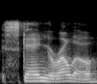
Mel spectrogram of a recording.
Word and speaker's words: Scangarello: And then he removed Gary Kubiak at the behest of Vic Fangio, more than likely, and installed Rick Scangarello. Am I pronouncing that correctly, Chad? – You got it.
